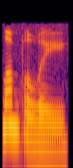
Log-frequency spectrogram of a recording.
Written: lumpily

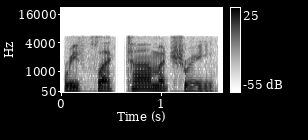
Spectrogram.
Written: reflectometry

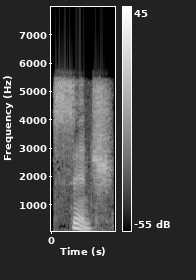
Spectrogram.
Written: cinch

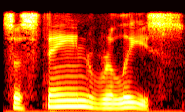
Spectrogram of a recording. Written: sustained-release

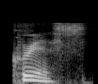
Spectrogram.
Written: chris

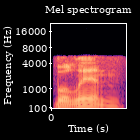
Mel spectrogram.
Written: Boleyn

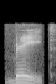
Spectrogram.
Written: bate

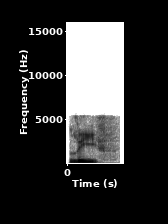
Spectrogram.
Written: leaf

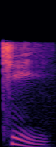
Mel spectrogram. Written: ki

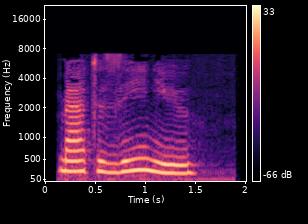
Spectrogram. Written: Matozinhos

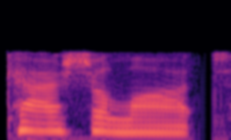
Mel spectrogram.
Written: cachalot

